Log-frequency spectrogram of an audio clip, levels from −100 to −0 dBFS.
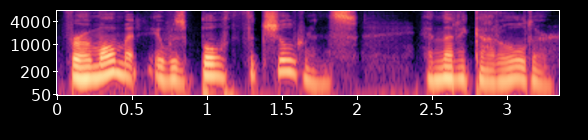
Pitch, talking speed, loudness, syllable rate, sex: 130 Hz, 235 wpm, -19 LUFS, 5.7 syllables/s, male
